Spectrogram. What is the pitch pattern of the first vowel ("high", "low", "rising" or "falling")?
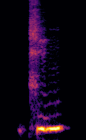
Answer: rising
